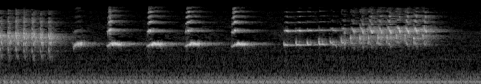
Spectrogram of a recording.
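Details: Long-tailed shrike in fast song: a buzzy high opening, then short clear whistled notes repeated roughly twice a second, ending in a rapid buzzy trill, with a low steady hum underneath.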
